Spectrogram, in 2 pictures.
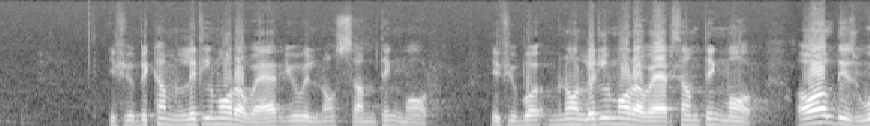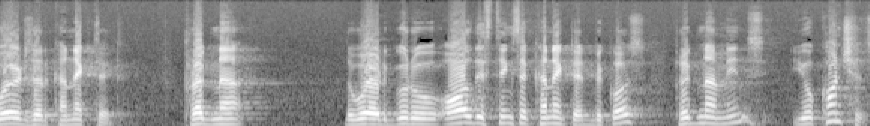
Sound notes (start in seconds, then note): none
